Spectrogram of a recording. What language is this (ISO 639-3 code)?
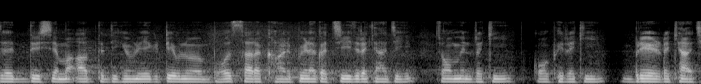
gbm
